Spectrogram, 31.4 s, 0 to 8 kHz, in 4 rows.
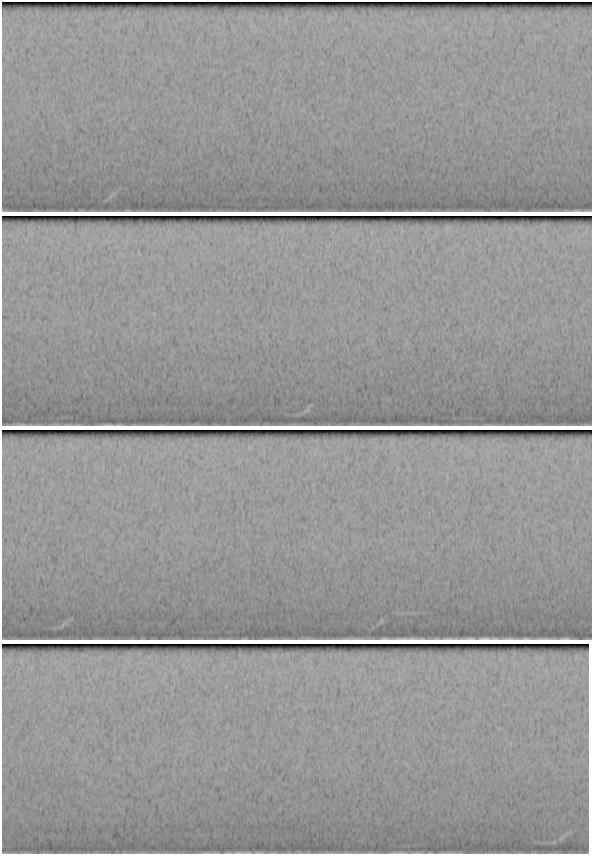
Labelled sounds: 12.8	13.1	humpback whale, 0.99 to 1.1 kHz
20.9	21.3	humpback whale, 0.99 to 1.1 kHz

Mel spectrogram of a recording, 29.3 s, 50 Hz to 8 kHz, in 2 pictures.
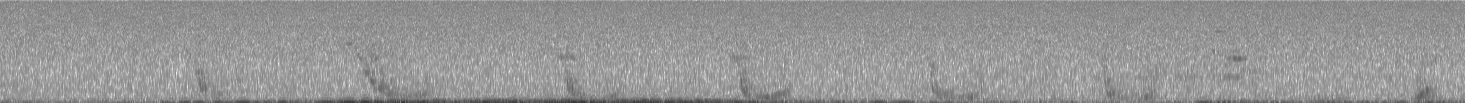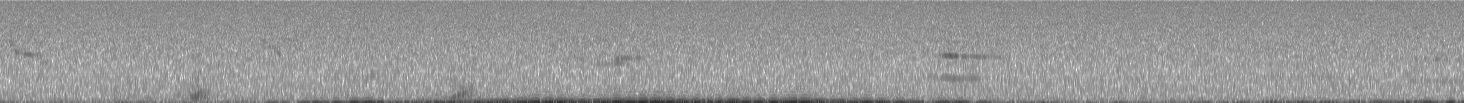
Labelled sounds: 14.8	15.1	humpback whale, 1.5 to 1.8 kHz
24.0	24.5	humpback whale, 1.4 to 1.6 kHz

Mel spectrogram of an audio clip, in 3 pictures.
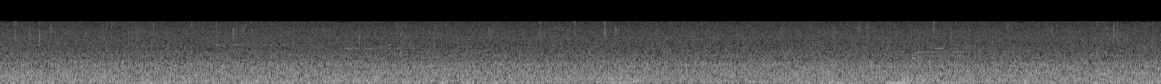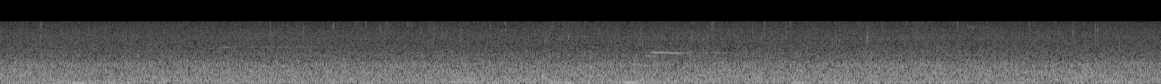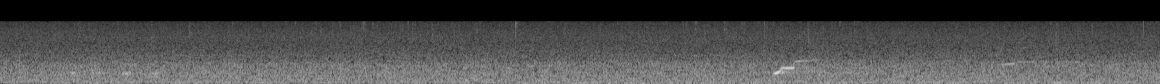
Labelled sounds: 18.1	18.5	humpback whale, 1.6 to 1.8 kHz
31.1	31.4	humpback whale, 0.91 to 1.2 kHz

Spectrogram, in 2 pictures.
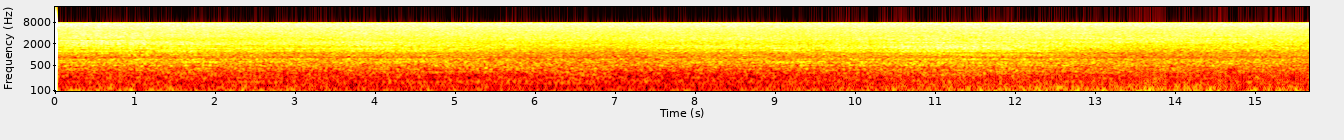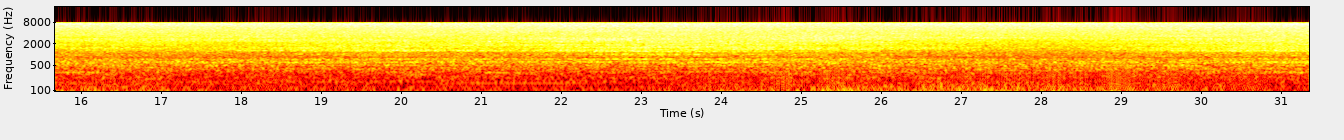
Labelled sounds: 0.0	0.3	vessel noise, 2.4 to 2.5 kHz

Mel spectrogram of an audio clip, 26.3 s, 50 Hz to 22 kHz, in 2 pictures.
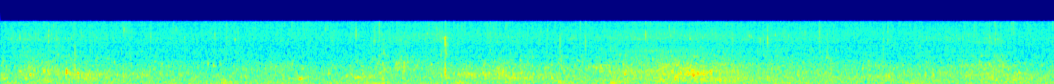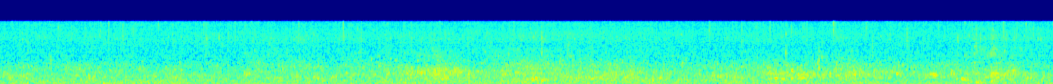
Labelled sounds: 7.3	7.6	water noise, 0.78 to 1.0 kHz

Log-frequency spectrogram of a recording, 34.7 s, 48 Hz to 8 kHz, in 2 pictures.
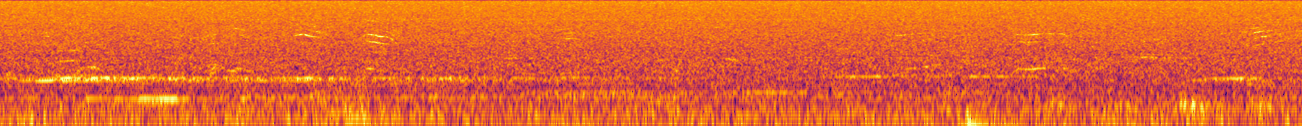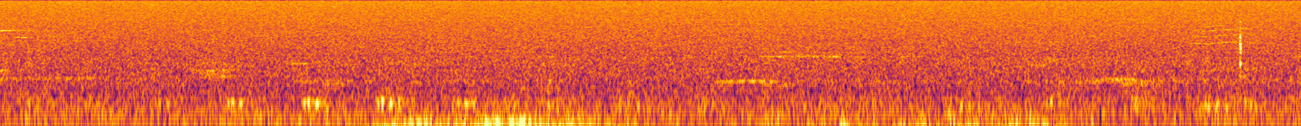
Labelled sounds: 3.9	4.3	humpback whale, 1.7 to 2.0 kHz
4.9	5.3	humpback whale, 1.3 to 2.0 kHz
13.7	13.9	humpback whale, 1.9 to 2.0 kHz
17.3	17.7	humpback whale, 2.2 to 2.4 kHz
33.6	33.9	humpback whale, 1.4 to 1.5 kHz

